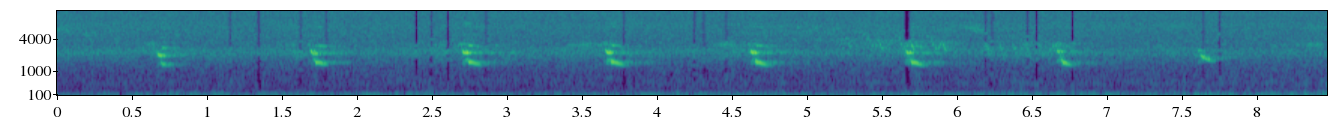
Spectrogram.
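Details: Golden eagles at a nest in Latvia, 28 June 2020 at 8:46 a.m., as the adult female brings a small mouse to the chick for breakfast amid scarce food. Short thin down-slurred chirps repeat about once a second over steady low wind rumble and occasional clicks.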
